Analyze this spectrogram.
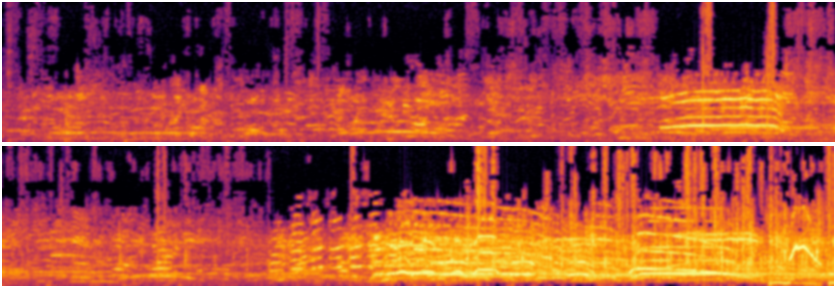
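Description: A crowd chatters and murmurs outdoors.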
